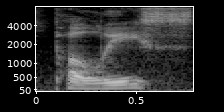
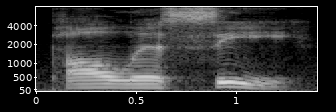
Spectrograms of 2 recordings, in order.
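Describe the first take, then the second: First: The word is said with two syllables. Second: The word is said with three syllables. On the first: The speaker calls it wrong. "which we pronounce as police today" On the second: The speaker calls it right. "three syllable word, not a two"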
